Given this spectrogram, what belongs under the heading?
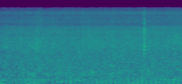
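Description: Strong wind from typhoon Aghon roars steadily and close, a dense broadband rush that buffets the microphone without letup and carries no voices.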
